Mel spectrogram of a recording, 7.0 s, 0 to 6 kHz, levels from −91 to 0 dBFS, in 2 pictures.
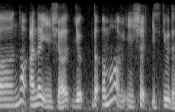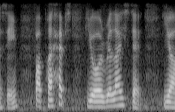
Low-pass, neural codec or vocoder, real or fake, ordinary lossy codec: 5.4 kHz; none; real; none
